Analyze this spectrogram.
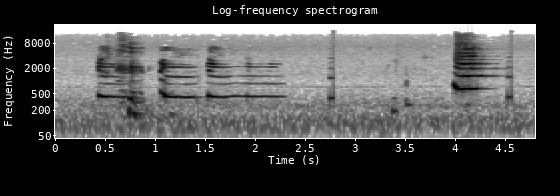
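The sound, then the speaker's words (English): Air horn blasts: a few short, loud, steady-pitched honks, with a longer held blast in the middle and a final burst after a pause, separated by faint clicks. “Well, the air horn I actually recorded, because it was an air horn that I had.”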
